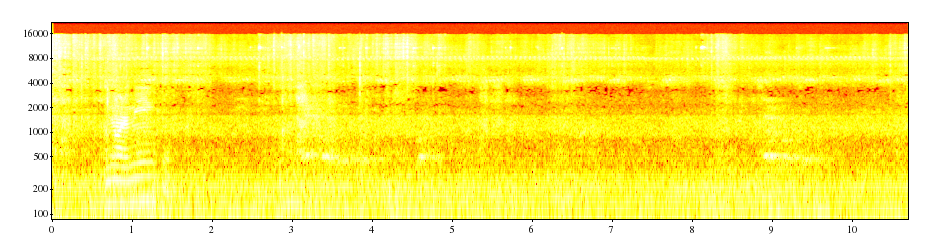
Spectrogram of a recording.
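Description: A man calls out to a dog outdoors.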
